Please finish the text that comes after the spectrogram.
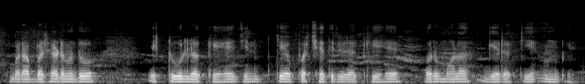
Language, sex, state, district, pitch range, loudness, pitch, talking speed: Hindi, male, Uttar Pradesh, Saharanpur, 120-130 Hz, -16 LUFS, 125 Hz, 185 wpm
